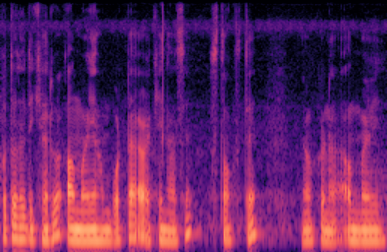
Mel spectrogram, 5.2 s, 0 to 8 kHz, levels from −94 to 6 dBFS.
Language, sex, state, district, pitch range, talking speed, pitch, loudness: Nagamese, male, Nagaland, Dimapur, 85-100 Hz, 175 wpm, 90 Hz, -19 LUFS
